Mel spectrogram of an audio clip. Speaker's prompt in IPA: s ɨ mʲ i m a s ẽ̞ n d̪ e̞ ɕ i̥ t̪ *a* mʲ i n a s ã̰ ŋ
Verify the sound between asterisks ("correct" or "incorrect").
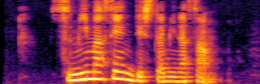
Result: correct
